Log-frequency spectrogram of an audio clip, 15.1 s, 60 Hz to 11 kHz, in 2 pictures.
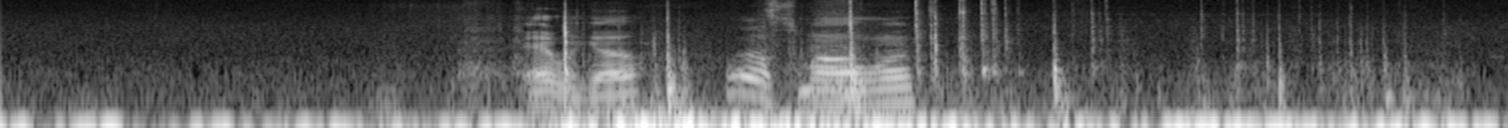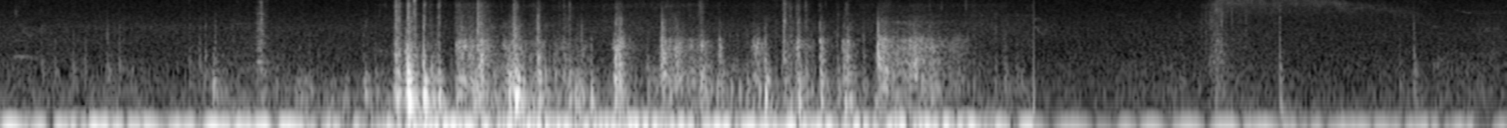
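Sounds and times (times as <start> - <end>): knocks and rattles in plastic kayak: 4.2 - 12.3.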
